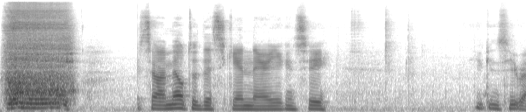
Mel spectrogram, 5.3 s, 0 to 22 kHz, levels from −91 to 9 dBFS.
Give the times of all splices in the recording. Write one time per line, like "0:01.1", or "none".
0:01.4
